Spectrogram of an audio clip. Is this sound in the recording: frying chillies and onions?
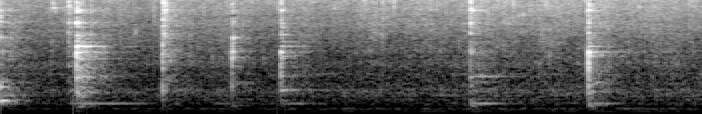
yes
